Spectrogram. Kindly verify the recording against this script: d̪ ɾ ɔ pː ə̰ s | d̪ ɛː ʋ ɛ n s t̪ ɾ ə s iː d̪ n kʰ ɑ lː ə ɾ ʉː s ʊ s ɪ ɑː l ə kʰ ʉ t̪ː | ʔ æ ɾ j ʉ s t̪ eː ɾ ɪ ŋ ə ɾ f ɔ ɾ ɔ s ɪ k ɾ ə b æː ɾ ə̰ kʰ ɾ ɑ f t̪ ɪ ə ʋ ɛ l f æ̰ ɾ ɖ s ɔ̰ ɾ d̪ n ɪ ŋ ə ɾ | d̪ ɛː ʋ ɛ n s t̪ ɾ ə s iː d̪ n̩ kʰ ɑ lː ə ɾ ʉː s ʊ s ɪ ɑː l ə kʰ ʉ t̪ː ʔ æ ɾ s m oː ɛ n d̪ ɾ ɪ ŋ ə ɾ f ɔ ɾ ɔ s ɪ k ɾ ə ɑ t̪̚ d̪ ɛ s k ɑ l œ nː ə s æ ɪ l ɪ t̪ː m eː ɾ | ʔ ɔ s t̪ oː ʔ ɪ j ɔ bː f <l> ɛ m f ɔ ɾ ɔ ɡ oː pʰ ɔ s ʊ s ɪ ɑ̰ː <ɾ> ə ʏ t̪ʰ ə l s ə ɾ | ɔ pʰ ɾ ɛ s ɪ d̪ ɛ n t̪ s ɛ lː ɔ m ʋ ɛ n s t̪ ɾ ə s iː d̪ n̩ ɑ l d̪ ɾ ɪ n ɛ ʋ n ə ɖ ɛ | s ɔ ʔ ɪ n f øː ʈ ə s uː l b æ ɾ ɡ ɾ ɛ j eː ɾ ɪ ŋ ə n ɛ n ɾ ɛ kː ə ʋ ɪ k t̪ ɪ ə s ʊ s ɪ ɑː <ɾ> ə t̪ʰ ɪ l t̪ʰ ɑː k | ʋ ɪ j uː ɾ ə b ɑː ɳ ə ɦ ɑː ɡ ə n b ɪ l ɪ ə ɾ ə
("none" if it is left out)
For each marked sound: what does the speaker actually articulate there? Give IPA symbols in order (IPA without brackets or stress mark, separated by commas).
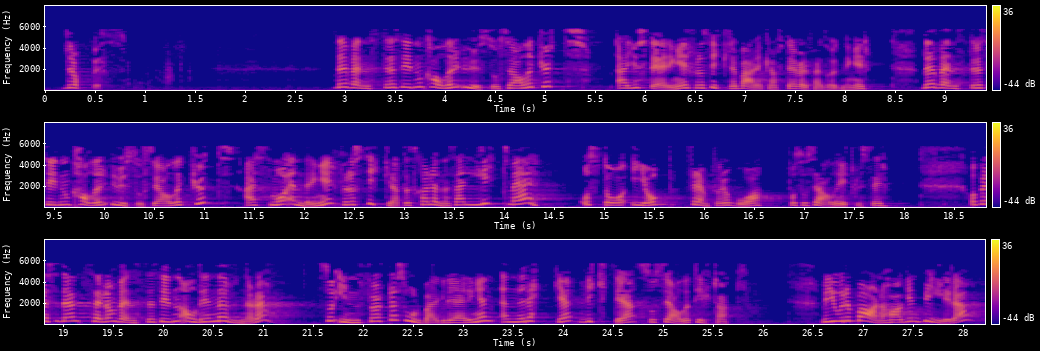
ɾ, l, l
